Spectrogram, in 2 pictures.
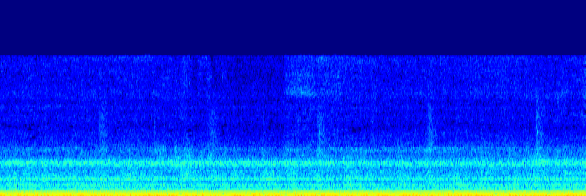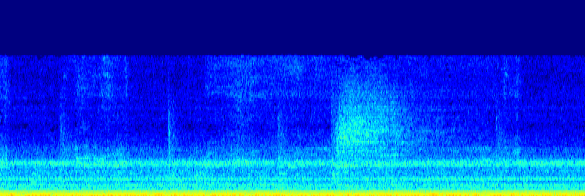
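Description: Wire friction-burns into spinning wood with a hiss.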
